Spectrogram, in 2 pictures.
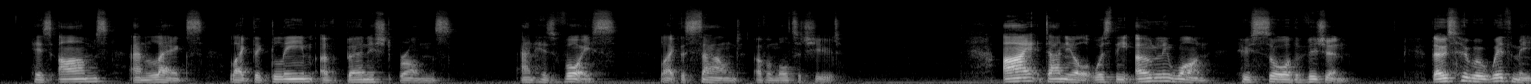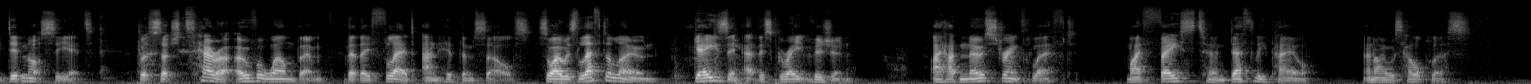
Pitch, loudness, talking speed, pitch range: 110 Hz, -24 LUFS, 145 wpm, 90-130 Hz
